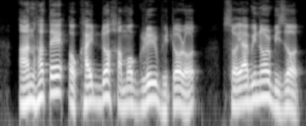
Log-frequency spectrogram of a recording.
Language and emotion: Assamese, neutral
